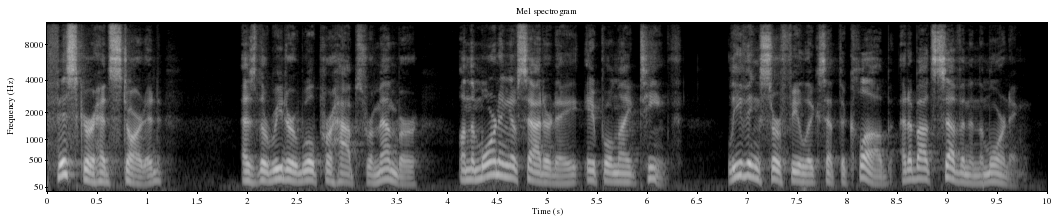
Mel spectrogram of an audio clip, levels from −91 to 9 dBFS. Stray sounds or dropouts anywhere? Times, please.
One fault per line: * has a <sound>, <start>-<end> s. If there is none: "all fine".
all fine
